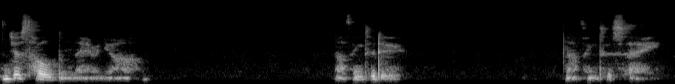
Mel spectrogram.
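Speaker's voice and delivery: quiet, spacious meditation voice; guided meditation. Acted. Coach guiding listeners to hold client and heart, quiet meditation. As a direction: let each phrase settle into a long silence.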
